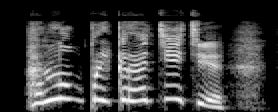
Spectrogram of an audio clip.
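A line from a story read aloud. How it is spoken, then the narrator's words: Shouted. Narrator (Russian): крикнула Саша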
